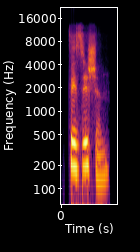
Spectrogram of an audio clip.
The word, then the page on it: physician: Indian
